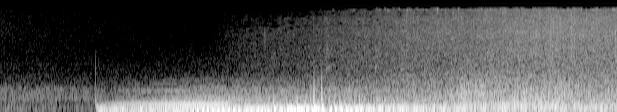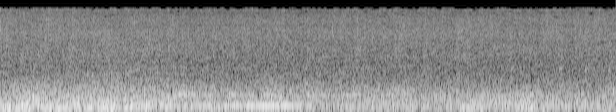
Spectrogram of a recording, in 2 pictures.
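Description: A sudden crack of thunder breaks into a heavy, roaring Pacific storm at sea, with rain and wind-driven sea noise churning loudly and steadily throughout, no voices present.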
